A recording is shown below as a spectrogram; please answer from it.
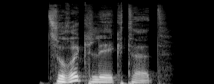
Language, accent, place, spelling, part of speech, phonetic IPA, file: German, Germany, Berlin, zurücklegtet, verb, [t͡suˈʁʏkˌleːktət], De-zurücklegtet.ogg
- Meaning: inflection of zurücklegen: 1. second-person plural dependent preterite 2. second-person plural dependent subjunctive II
